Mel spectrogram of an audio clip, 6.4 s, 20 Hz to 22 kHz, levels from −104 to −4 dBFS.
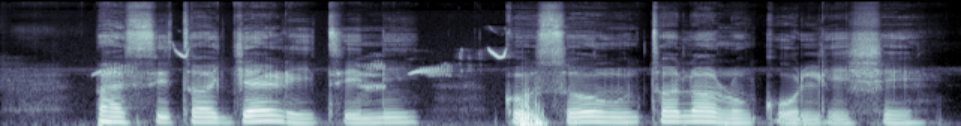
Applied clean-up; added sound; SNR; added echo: none; Bird; 13 dB; none.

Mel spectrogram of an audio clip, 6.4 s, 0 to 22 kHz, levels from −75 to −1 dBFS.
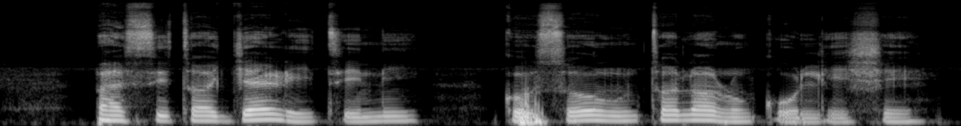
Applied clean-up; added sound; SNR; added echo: none; none; none; none.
